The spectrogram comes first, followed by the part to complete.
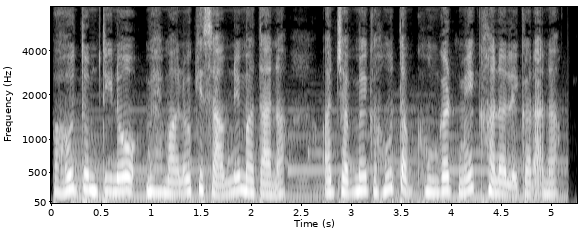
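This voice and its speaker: A woman's voice: medium pitch, normal speed, mellow, faint music behind, voice pushed down, natural voice. A woman playing a stern older Indian mother-in-law who scolds and bosses in a cartoon story. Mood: commanding. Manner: scolding, bossy. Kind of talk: Hindi moral cartoon story acting.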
